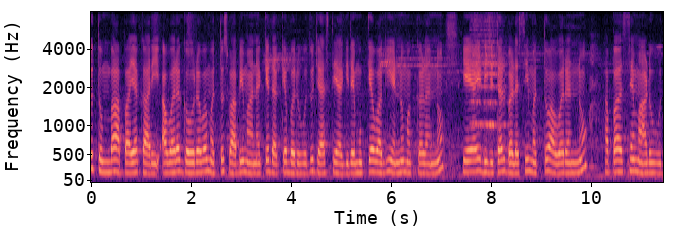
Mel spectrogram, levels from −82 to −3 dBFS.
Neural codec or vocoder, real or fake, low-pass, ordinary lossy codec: none; real; none; none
